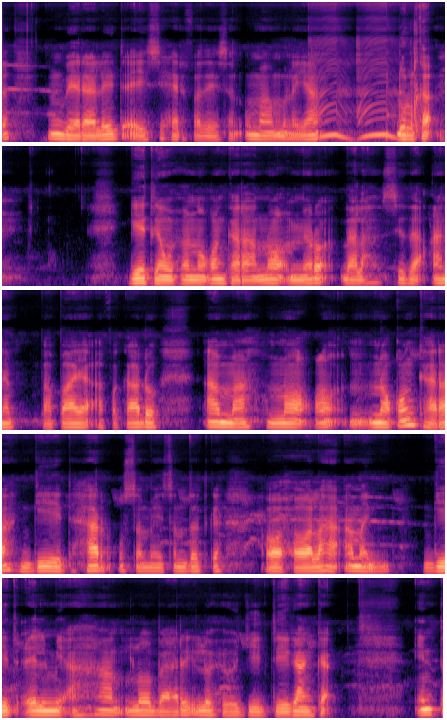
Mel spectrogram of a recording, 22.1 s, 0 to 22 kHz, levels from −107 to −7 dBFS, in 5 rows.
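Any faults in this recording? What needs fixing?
Nothing in this audio needs to be fixed, as it has no faults.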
